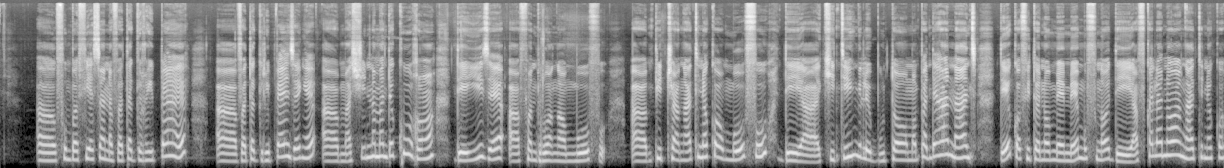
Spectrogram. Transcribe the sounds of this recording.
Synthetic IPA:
afumbəfiasanəvat̪aɡripɛ̃e | vat̪aɡripɛ̃zaɲeamaʃininəmãnd̪ekuɾɑ̃d̪eizeafãnd̪ruaŋəmofṵamipiiʈ͡ʂaŋat̪inakomofud̪eakʰit̪iɲilebut̪ɔ̃mãmpand̪eɦanand͡zi̥d̪̥ekofit̪anomememufunod̪eafḁkalanowaŋat̪inako

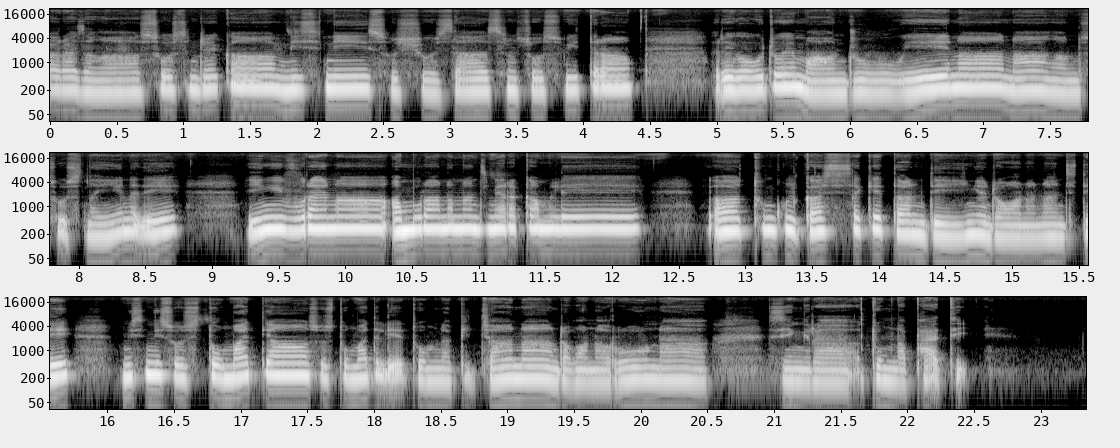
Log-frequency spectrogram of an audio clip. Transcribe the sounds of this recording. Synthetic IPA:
kaɾazaŋəsosiɳɖ͡ʐekʲamisinisosozasinisosuwit̪ɾa | refəuaʈ͡ʂəwemaɳɖ͡ʐuenənaŋamisosi̥naenəd̪e | iɲivuɾajnəamuɾananand͡zimeɾakamile | at̪ʰuŋɡuluɡasi̥saked̪and̪eiɲaɳɖ͡ʐawananand͡zid̪̥emisinisosi̥t̪omat̪iãsosi̥t̪omat̪ilḛt̪ominəpid͡ʒanəːɳɖ͡ʐawanaɾona | z̥eɲiɾat̪ominəpʰa̰t̪i̥

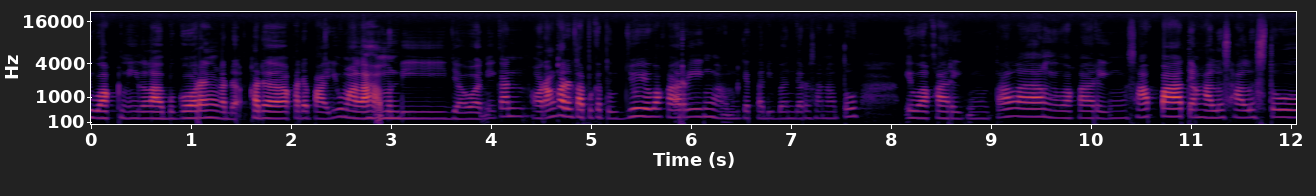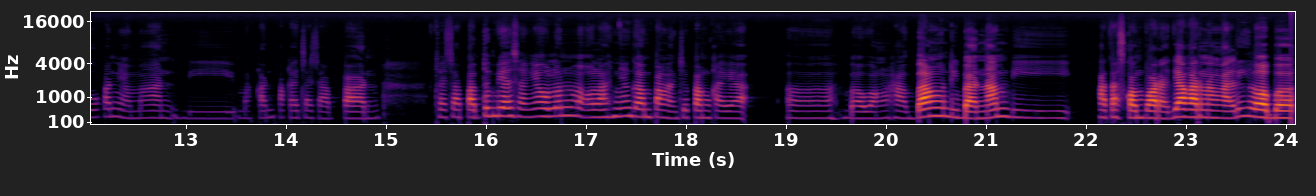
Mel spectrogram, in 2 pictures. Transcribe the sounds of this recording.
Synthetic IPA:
iwak̚nilabəɡoɾɛŋkada̰kadakadapajumalaɦa̰mʊndid͡ʒawanikanoɾaŋkadat̪apikət̪ud͡ʒʊiwakaɾɪŋamʊnkit̪adibaɲd͡ʒarsanat̪u | iwakaɾɪŋt̪alaŋiwakaɾɪŋsapat̪jaŋɦalʊshalʊst̪ukanjamandimakanpakat͡ʃat͡ʃapan | t͡ʃat͡ʃapant̪ʊbiasaɲaulʊnməolahɲaɡampaŋad͡ʒapaŋkajaʔ | əbawaŋɦabaŋdibanamdi | at̪askompɔɾad͡ʒakarnaŋalɪhlɔbə

